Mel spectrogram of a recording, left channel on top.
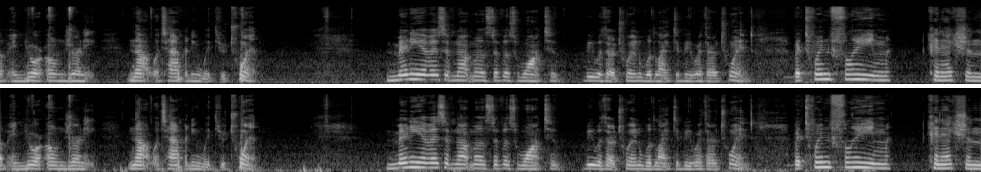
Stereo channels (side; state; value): both; normal; correlation 0.49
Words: and your own journey, not what's happening with your twin. Many of us, if not most of us, want to be with our twin, would like to be with our twin. But twin flame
